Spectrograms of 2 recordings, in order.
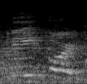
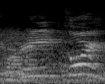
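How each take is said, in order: First: The stress is on the first syllable. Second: The stress is on the second syllable. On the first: It is used as a noun. "and the stress put in the the re" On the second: It is used as a verb. "The stress put in the cord"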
